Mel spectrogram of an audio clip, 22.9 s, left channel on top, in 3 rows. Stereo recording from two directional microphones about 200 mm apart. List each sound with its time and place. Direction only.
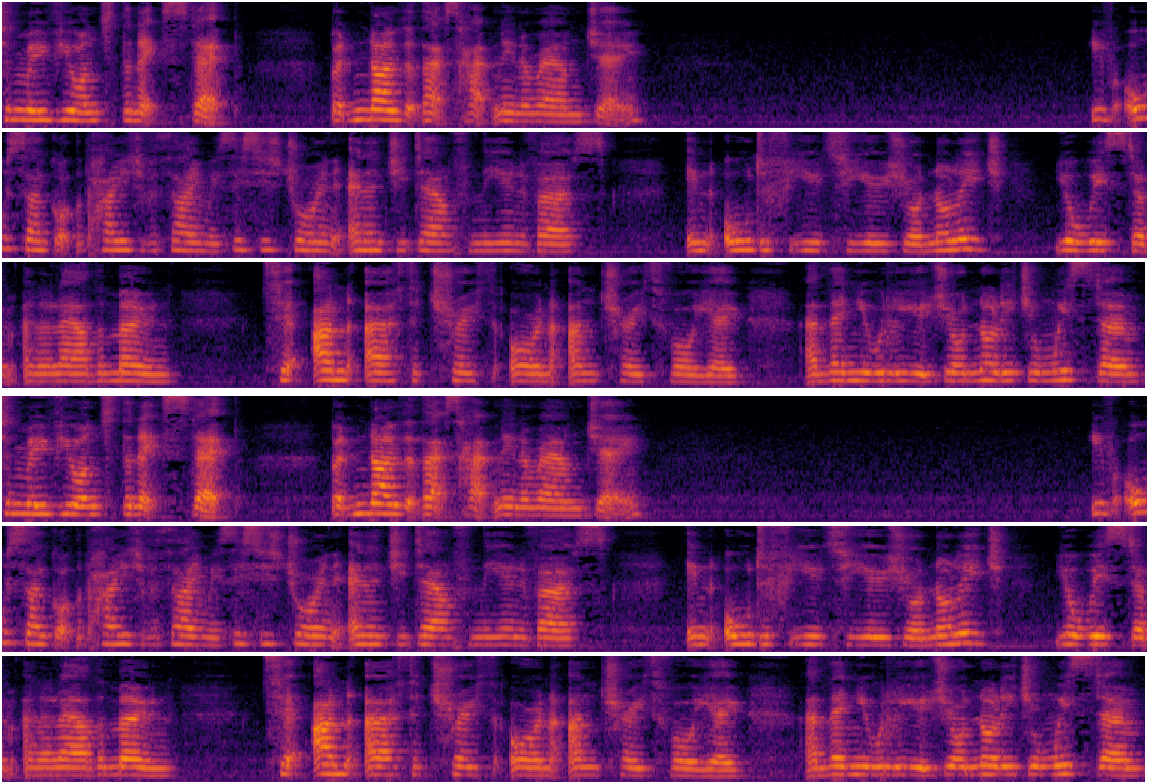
0.0 s speech: 45° left (ahead or behind)
7.2 s speech: 40° left (ahead or behind)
